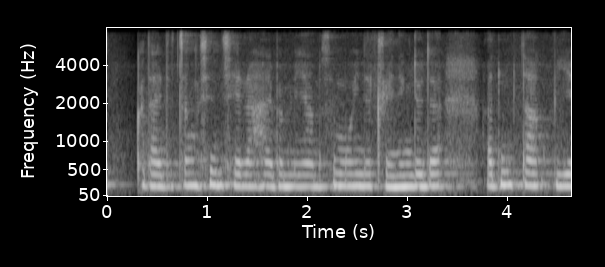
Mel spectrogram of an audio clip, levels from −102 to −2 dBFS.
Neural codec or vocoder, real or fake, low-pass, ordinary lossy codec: none; real; 7.2 kHz; none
